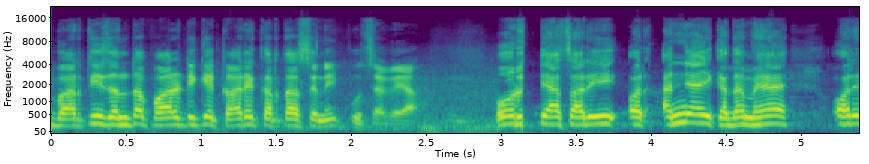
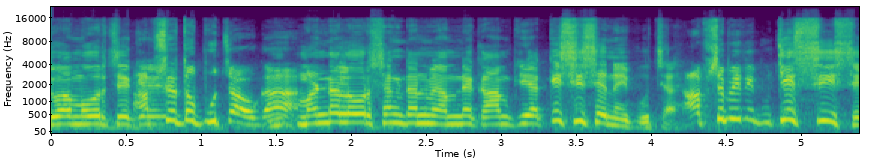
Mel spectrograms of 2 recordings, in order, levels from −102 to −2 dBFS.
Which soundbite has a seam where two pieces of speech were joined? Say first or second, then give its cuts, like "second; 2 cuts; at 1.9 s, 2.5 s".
first; 1 cut; at 3.2 s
